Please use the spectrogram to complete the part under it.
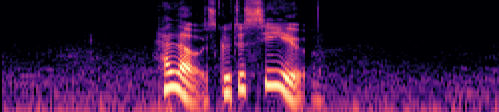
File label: "Hello", woman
